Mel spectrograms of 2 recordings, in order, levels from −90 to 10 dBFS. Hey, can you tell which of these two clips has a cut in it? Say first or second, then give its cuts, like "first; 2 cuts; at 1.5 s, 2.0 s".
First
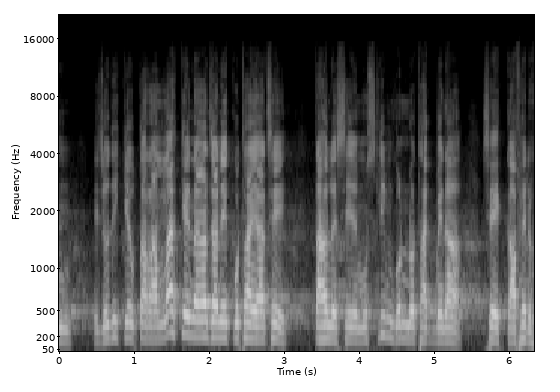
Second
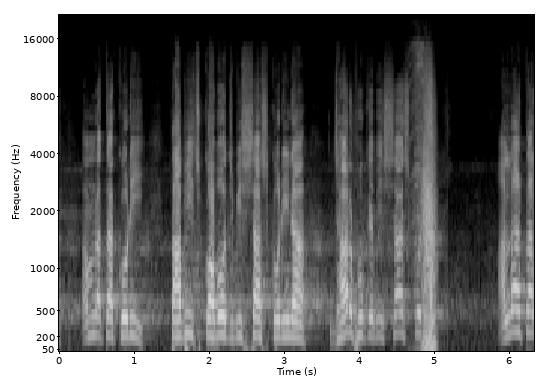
second; 1 cut; at 5.2 s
